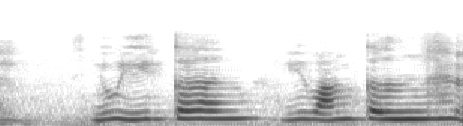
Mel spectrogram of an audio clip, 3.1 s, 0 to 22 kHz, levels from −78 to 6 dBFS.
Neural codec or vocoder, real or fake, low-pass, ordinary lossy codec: codec, 16 kHz, 1 kbps, FunCodec, trained on LibriTTS, 50 frames a second; fake; none; none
